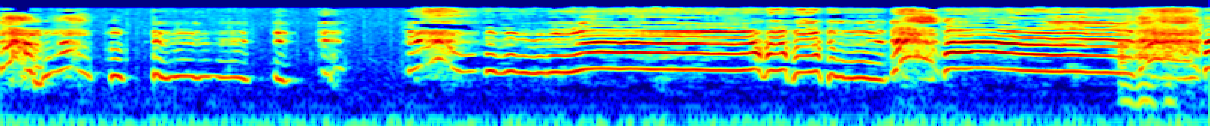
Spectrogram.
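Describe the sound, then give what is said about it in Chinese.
A person crying in broken whimpers and sobs that swell into a long, sustained, tonal wail, then break again into shorter moaning cries near the end. “你怎么哭了？啊？怎么了？”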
